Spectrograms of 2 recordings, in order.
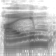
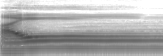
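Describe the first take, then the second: First: The word is said short and clipped. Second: The word is stretched and drawn out.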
